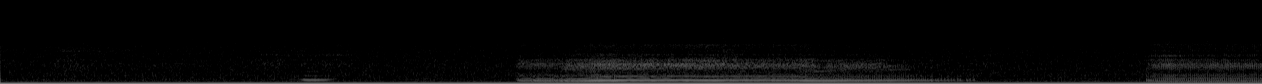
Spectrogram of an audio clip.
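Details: Dream, a 10-year-old registered foxtrotter horse also called Mischief at Sunrise, napping in old hay piles one afternoon after romping in the yard. A low, steady harmonic hum holds for about four seconds, then resumes near the end.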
